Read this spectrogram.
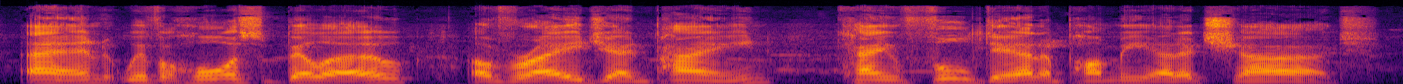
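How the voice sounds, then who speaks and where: A man voicing a laconic bush drover who spins a tall tale in a deadpan, grave outback drawl. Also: mid-range voice, natural voice. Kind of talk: dramatic bush yarn storytelling.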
